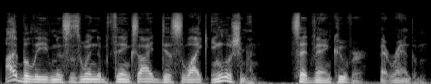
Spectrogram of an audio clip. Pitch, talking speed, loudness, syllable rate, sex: 105 Hz, 165 wpm, -17 LUFS, 5.8 syllables/s, male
